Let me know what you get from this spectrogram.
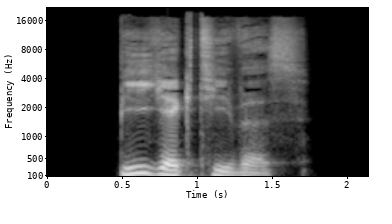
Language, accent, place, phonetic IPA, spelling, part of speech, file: German, Germany, Berlin, [ˈbiːjɛktiːvəs], bijektives, adjective, De-bijektives.ogg
- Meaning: strong/mixed nominative/accusative neuter singular of bijektiv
